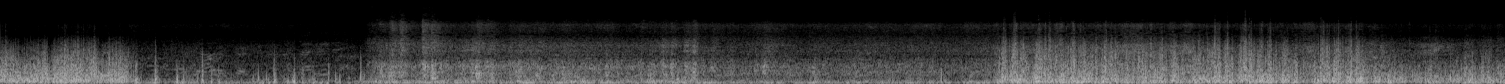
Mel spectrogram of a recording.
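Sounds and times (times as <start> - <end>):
train wheels clattering over rail joints: 3.6 - 12.0.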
